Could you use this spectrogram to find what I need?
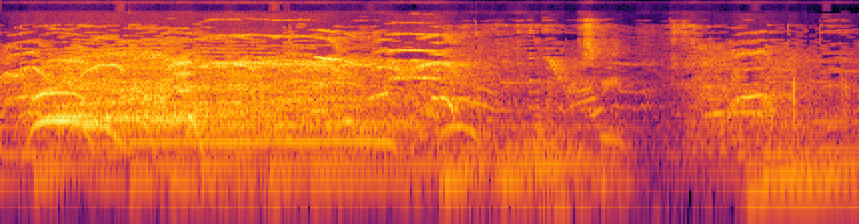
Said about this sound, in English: Man, a lot of guitar freaks here tonight. Kind of crowd I like, actually. Scream all you want.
